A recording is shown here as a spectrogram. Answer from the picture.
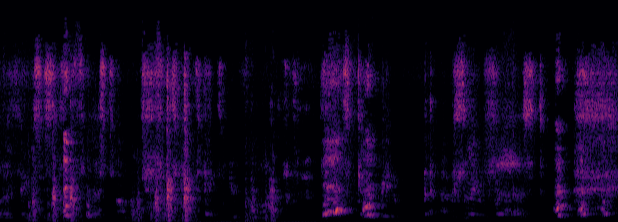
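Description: Indistinct speech: voices talking with no clear words.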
